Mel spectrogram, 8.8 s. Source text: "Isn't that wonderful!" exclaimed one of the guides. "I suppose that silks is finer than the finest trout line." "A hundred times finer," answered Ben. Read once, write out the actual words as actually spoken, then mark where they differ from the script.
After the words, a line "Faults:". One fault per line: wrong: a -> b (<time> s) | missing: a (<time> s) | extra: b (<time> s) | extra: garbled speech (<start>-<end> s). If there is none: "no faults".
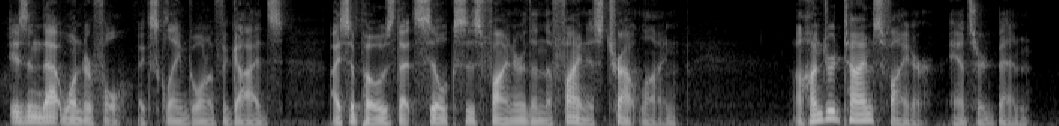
"Isn't that wonderful!" exclaimed one of the guides. "I suppose that silks is finer than the finest trout line." "A hundred times finer," answered Ben.
Faults:
no faults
